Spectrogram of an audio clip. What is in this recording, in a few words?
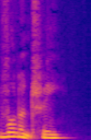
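"voluntary", British English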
